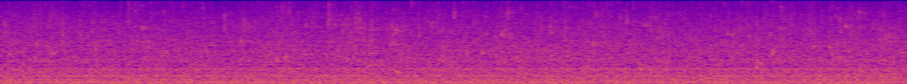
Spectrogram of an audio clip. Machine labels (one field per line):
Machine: pump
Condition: normal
